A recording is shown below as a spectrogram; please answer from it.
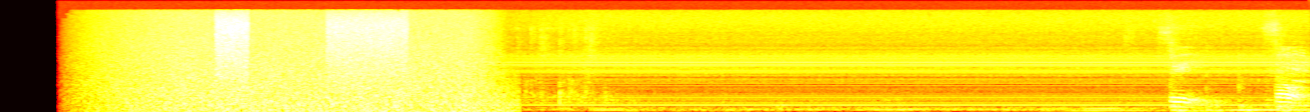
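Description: A rush of hiss fades in and holds for about four seconds, then cuts off to a faint, steady electrical mains hum with a thin high whine above it. A short pitched sound comes in near the end.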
